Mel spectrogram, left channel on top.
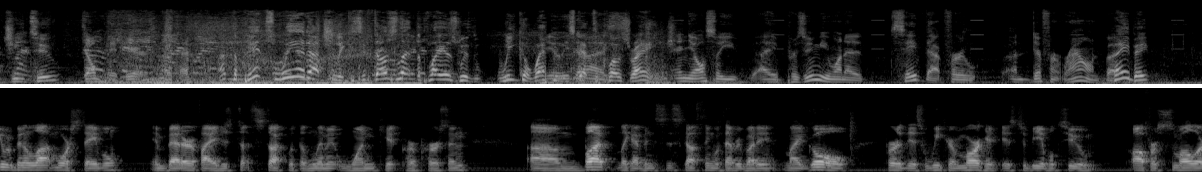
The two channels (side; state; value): both; different; correlation 0.00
